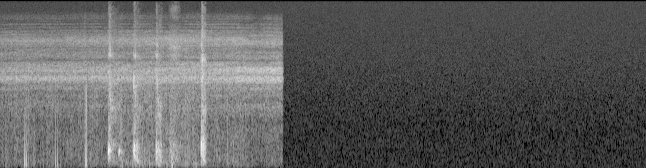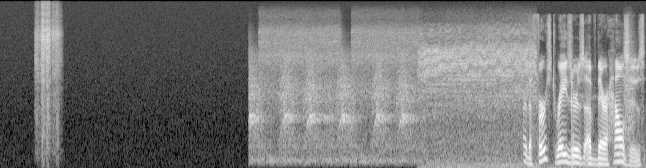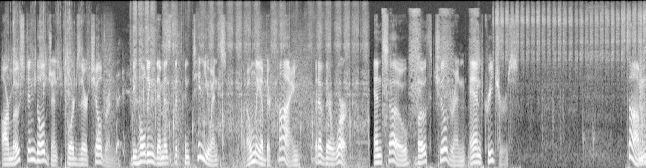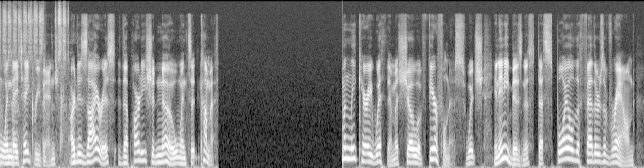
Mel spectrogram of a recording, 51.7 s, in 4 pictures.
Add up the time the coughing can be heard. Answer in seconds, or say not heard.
5 s.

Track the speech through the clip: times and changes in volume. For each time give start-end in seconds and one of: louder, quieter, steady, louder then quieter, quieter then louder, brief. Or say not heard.
23.4-36.2 steady
38.4-43.1 steady
45.6-51.5 steady.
